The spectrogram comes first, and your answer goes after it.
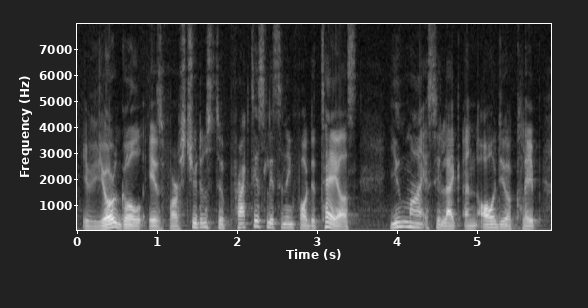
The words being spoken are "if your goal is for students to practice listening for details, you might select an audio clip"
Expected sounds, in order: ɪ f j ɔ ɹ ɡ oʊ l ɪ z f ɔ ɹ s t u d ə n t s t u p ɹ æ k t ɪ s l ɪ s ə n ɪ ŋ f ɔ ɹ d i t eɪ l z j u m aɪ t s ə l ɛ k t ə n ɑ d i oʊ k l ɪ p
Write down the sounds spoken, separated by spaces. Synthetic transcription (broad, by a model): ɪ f j ɔ ɹ ɡ oʊ l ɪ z f ɔ ɹ s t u d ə n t s t u p ɹ æ k t ɪ s l ɪ s ə n ɪ ŋ f ɔ ɹ d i t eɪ l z j u m aɪ t s ə l ɛ k t ə n ɑ d i oʊ k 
